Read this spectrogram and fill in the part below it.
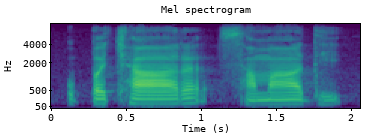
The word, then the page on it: upacara samadhi: Pali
